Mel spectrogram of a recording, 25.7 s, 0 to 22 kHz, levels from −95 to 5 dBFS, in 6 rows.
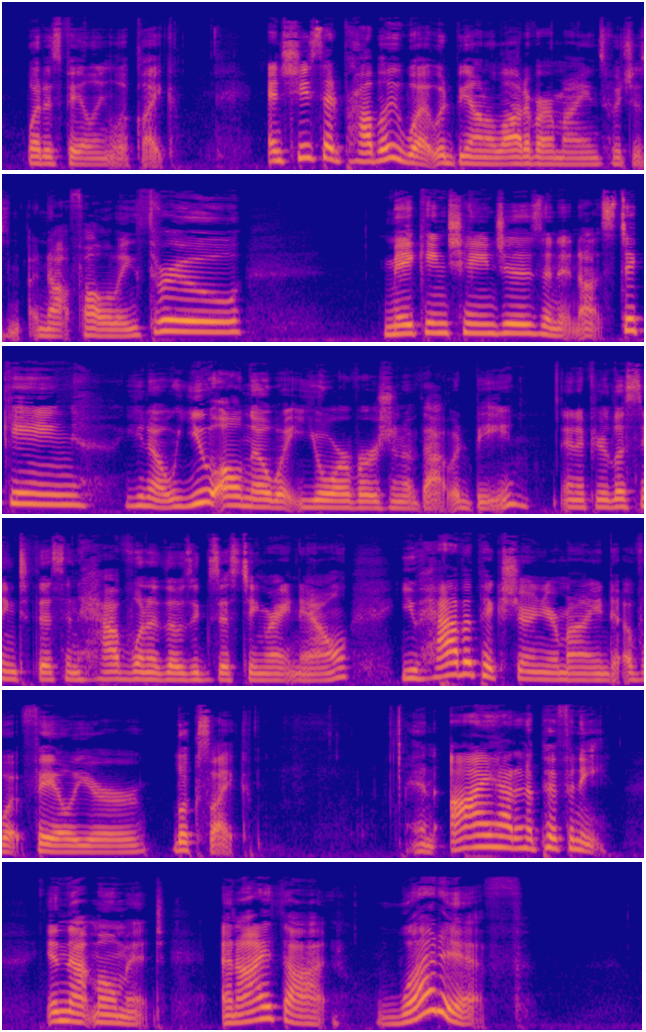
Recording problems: none

